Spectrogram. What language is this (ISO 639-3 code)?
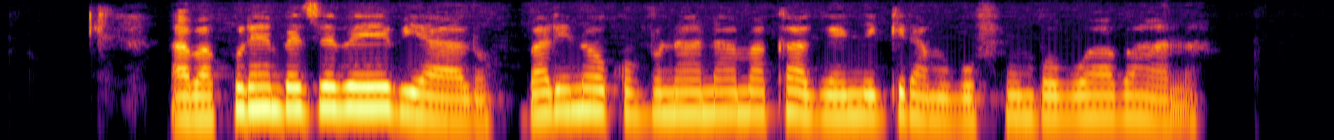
lug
